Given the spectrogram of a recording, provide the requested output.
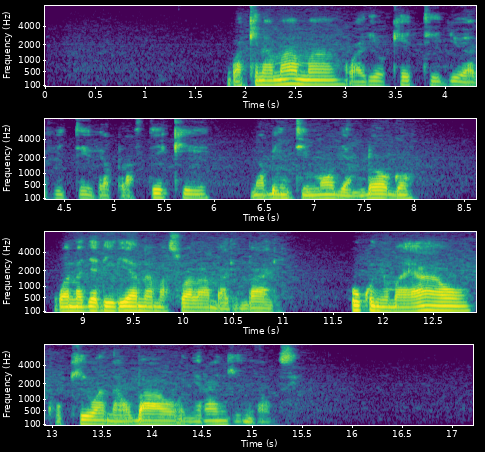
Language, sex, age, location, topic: Swahili, male, 18-24, Dar es Salaam, education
